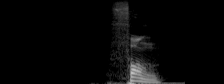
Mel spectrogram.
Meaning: alternative form of von
- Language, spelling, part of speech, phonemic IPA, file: German, vong, preposition, /fɔŋ/, De-vong.ogg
